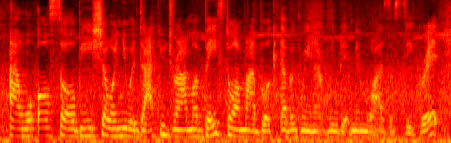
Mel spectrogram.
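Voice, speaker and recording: A woman with a New York accent talks at a fairly quick pace and a very deep, low pitch, with very even loudness and hardly any pauses, amid audible room echo and noticeable background noise. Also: ordinary pitch variation. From New York, South Bronx. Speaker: author and filmmaker. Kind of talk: live stream presentation. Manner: halting, stuttering.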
